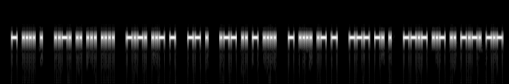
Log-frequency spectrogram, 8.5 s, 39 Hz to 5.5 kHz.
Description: Morse code, heard as a keyed tone, about 40 wpm, 600 Hz. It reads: THE FISH CUT ME WITH THAT ONE QUICK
